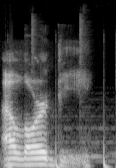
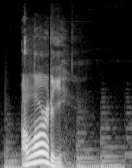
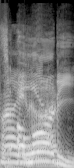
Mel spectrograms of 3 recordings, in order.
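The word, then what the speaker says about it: Elordi: How would you pronounce E L O R DI? Allorty, but I wouldn't sit there and I wouldn't sit there and stutter. All just a lordy.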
